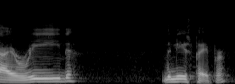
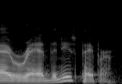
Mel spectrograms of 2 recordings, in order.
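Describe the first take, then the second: First: 'Read' sounds like the one in 'seed'. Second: 'Read' sounds like the one in 'bed'. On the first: It happens every day. "every day" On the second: It happened yesterday.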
